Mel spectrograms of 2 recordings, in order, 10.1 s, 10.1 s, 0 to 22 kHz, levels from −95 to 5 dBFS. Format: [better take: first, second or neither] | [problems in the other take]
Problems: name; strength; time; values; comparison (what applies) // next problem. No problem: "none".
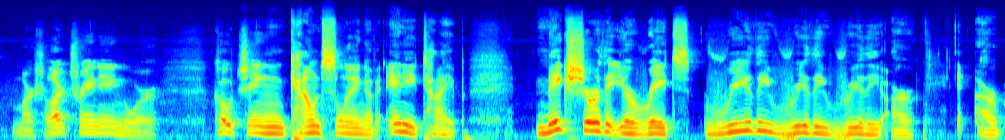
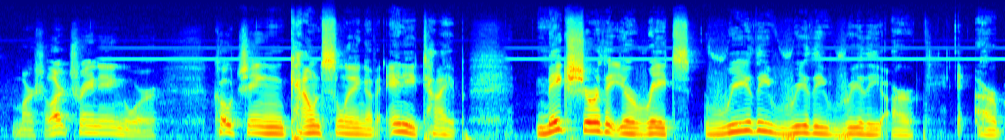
first | high-pitched whine; faint; from 1 to 3 s, from 5 to 7 s and from 8 s on; 4.5 kHz, 30 dB below the speech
